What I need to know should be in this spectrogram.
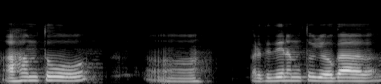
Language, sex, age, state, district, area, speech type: Sanskrit, male, 30-45, Telangana, Ranga Reddy, urban, spontaneous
